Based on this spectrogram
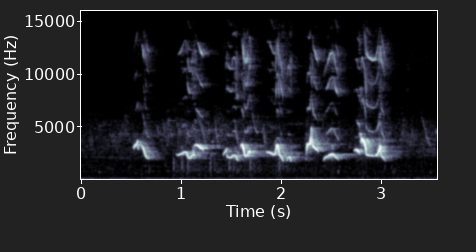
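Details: Rose-breasted grosbeak (Pheucticus ludovicianus) singing a fast, rich warbled phrase of sweet rising and falling notes, about three seconds long; robin-like but quicker and smoother.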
